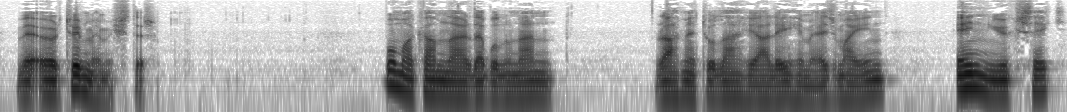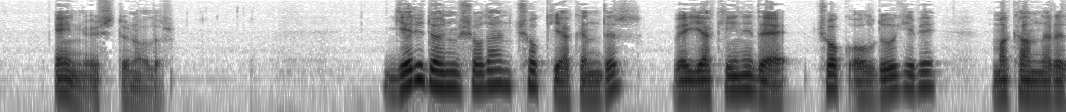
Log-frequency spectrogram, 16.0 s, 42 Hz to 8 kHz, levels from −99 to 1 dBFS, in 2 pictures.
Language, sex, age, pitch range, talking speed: Turkish, male, 60-79, 90-110 Hz, 95 wpm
